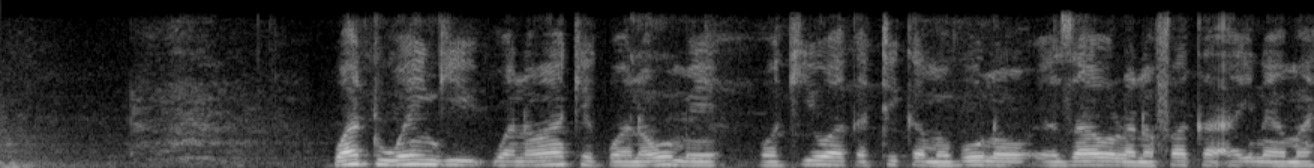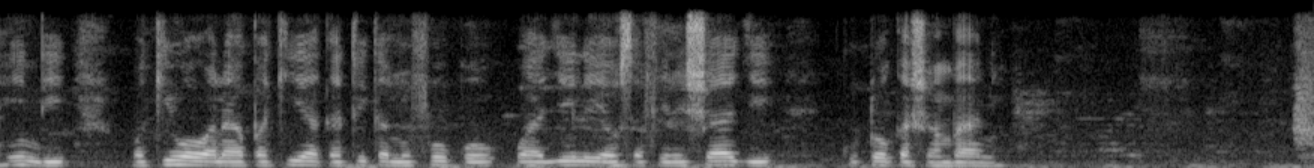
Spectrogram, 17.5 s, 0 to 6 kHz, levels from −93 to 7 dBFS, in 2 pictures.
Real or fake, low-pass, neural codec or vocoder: real; 5.4 kHz; none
